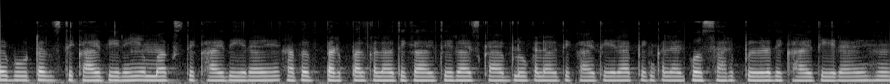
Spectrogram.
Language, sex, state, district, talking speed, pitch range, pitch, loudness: Hindi, female, Bihar, Araria, 230 wpm, 185-190 Hz, 185 Hz, -18 LUFS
